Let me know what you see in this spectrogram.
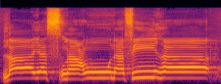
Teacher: ला हुर्फ़े मद्दा, अलिफ मद्दा खींचना है। कितना खींचना है? एक अलिफ, यानी दो हरकत की मिकदार में।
